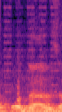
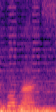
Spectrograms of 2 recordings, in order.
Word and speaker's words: Bonazza: Dá uma até a pronúncia do meu nome não é não é Bonasa, né? Se lê Bonasa, né? Mas é a pronúncia do meu nome é Bonaxa.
